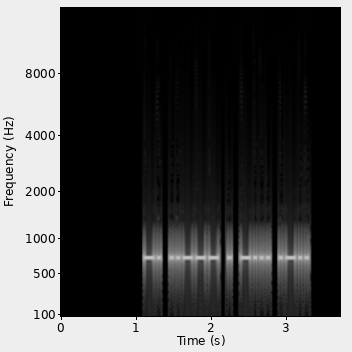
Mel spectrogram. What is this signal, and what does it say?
Morse code, heard as a keyed tone, about 27 wpm, 700 Hz. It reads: N2EBL
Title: USA Call Signs - 5 Characters - Repeated 2x - 28wpm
